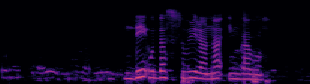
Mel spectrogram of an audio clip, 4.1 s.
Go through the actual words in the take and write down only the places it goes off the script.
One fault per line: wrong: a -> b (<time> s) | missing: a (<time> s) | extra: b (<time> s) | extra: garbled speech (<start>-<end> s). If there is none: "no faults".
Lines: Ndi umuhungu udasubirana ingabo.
missing: umuhungu (1.9 s)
